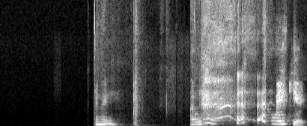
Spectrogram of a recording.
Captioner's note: laughs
